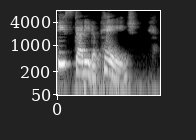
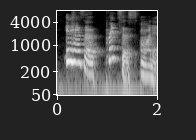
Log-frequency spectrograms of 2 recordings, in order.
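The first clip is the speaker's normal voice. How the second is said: ordinary delivery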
